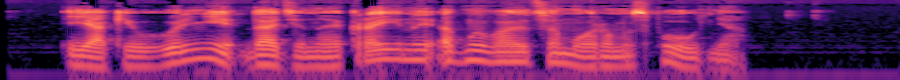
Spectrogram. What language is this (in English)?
Belarusian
